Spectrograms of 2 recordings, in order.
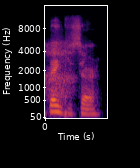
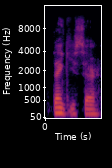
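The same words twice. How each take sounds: First: Said in the usual way. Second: Softer, falling echo of thank you, sir; softer second thank you, trailing off; quieter repeat. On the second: Acted. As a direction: murmur the thanks again under your breath.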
